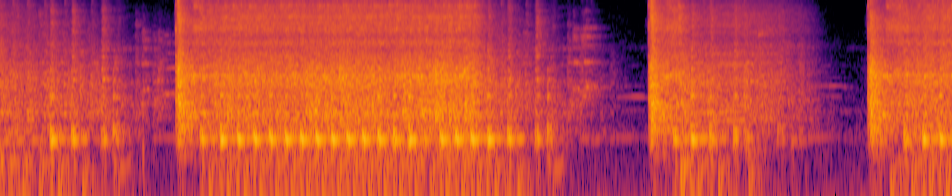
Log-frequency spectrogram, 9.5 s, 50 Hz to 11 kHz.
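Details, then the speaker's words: Murray Select riding mower with a 13.5 hp Briggs & Stratton single, choke held shut by hand: runs rough, its speed swelling and sagging, cutting out and restarting more than once; surging idle from remaining carburetor issues, though it now stays running and no longer smokes. "So it runs now. Definitely got a surging idle. We still have some carburetor issues, but before it wasn't staying running."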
